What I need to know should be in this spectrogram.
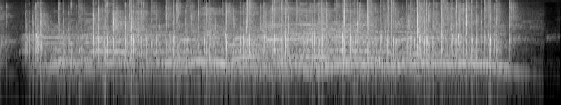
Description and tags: I got bored tonight so I made two recordings of clapping and cheering with a Mac's Built-in Microphone. This first one is shorter. Not very enthusiastic applause and cheers. Made with Audacity by layering tracks of me clapping and cheering.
